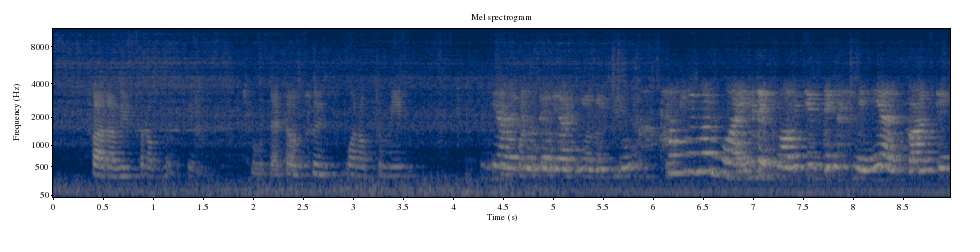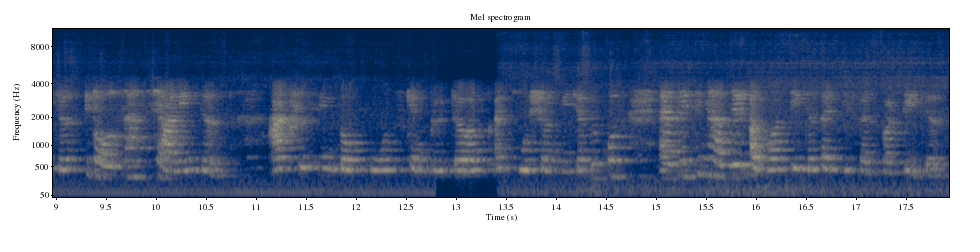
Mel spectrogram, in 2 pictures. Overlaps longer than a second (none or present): present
